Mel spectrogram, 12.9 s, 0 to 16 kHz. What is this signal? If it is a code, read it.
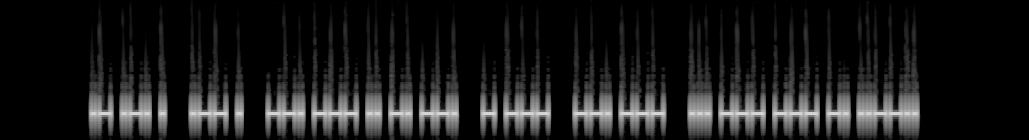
Morse code, heard as a keyed tone, about 25 wpm, 700 Hz. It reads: ARE WE GOING TO GO SOON?
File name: practice / 25wpm / Sentences with 3-Word Phrases - 25wpm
